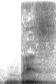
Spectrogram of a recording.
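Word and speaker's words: bridge: rule ये है कि डी के बाद अगर जी आता है मतलब डीजी का कॉमिनेशन आता है डी और जी तो उसमें डी को साइलेंट मानना है ओनली जी का प्रोनंसिएशन करना है जैसे देखते हैं कुछ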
